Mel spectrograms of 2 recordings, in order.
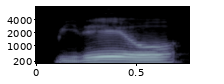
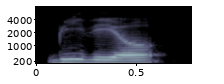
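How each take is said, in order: First: "video" as vi-DE-o, stressed on the middle syllable. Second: "Video" as VÍ-de-o, stressed on the first syllable; "Video" stressed at the start, VÍdeo. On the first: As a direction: say "video" with the weight on DE. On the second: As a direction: say "Video" with the weight on VI. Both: Shown as a demonstration. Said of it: "las formas de expresar".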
